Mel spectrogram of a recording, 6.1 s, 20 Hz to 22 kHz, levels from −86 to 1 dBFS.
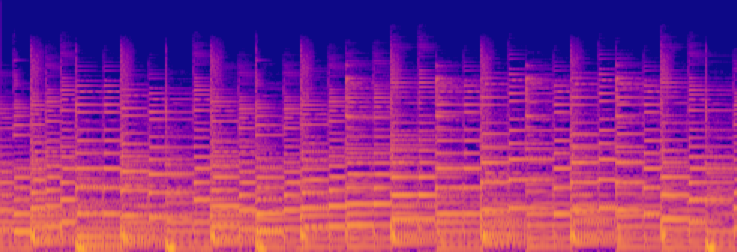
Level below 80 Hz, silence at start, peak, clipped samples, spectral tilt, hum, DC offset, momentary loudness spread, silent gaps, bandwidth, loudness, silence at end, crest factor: -32 dBFS; 0 s; -6 dBFS; under 0.1%; -5 dB/octave; none; under 0.1%; 2 LU; none; 13 kHz; -21 LUFS; 0 s; 16 dB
